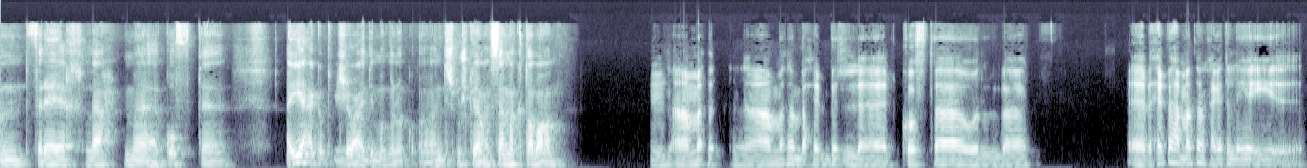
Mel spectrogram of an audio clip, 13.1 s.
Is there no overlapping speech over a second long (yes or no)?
yes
